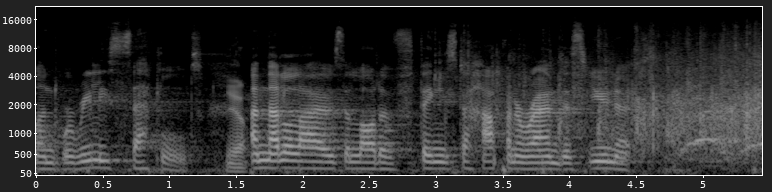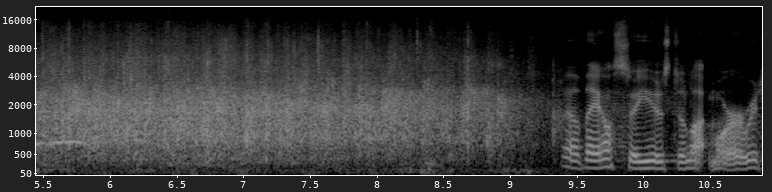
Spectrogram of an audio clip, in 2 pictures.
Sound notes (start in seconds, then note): 4.7 audience cheering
